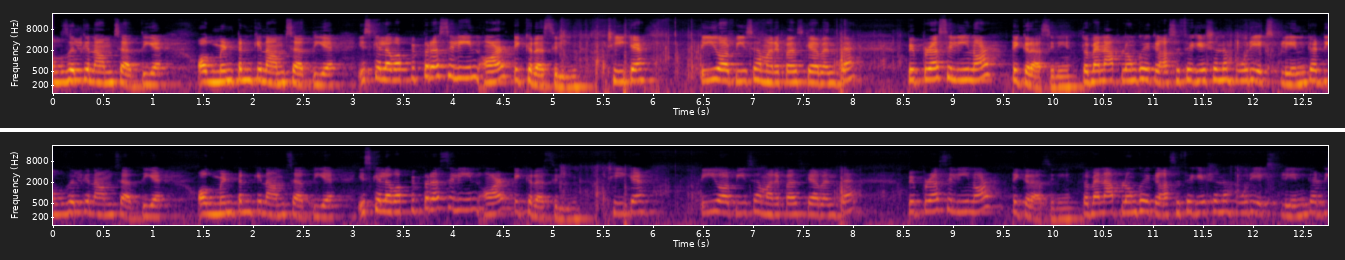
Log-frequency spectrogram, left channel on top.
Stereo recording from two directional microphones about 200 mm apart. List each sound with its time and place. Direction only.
0.1 s a woman's voice: 25° left (ahead or behind)
0.9 s a woman's voice: centre (ahead or behind); by 2.5 s 20° left (ahead or behind)
2.6 s a woman's voice: centre (ahead or behind)
3.7 s a woman's voice: 15° left (ahead or behind)
11.6 s a woman's voice: 30° left (ahead or behind)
